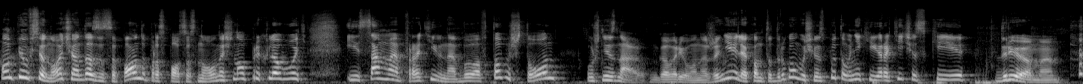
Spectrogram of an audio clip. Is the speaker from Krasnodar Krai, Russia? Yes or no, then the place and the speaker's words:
yes; Krasnodar, Krasnodar Krai, Russia; я приехал в родной город Краснодар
